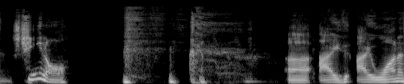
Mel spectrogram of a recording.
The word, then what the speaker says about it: Chenal: It's Chenal. I want to say that the pronunciation guide is Chanel, but it's spelled wrong.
